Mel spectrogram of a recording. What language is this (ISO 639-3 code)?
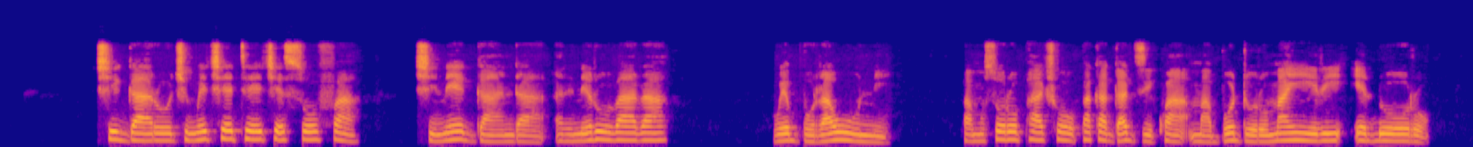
sna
